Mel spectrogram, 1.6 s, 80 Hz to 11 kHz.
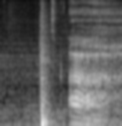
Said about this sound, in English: I'm officially slamming the door in the 96th episode of Light the Beacons.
